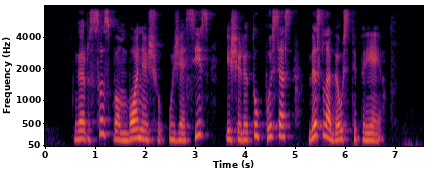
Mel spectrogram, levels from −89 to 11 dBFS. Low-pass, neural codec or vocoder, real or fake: 7.2 kHz; none; real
